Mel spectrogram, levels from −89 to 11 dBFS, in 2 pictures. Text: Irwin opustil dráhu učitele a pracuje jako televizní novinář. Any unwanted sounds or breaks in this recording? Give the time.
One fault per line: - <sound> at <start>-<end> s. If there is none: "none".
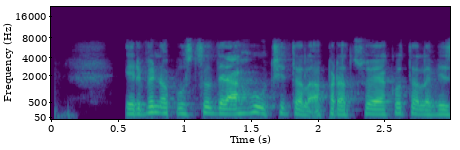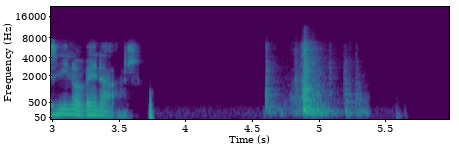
- squeak at 4.6-5.4 s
